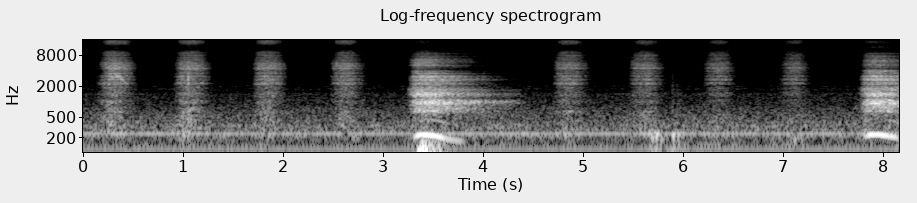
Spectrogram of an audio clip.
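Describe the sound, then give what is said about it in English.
Guided breath work: four short, sharp sniffs in through the nose, then one long, loud exhale out of the mouth, followed by another set of four quick nasal inhales, over a faint steady low hum. “Remember, it's 4 short inhales through the nose, 1 letting go exhale out of the mouth, and it's going to sound like this.”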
